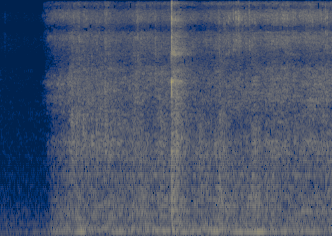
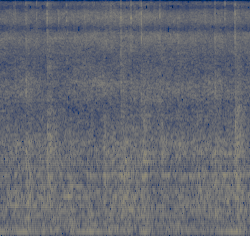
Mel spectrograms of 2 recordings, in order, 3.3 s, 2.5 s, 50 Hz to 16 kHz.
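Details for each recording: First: Slot car on a recovered Auto World 4-gear style chassis with a non-magnet traction top plate and brass center gear gives a high gear whir with faint scraping drag and clicks; something dragging, running rougher than expected. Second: Rebuilt, freshly oiled slot car chassis under a tall square body: a steady light whir of motor and gears with no catching or clicking as it laps; running smoothly, though its magnet is weaker than another chassis.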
